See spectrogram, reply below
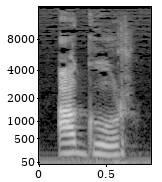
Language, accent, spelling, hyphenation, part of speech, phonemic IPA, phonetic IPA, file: Armenian, Eastern Armenian, ագուռ, ա‧գուռ, noun, /ɑˈɡur/, [ɑɡúr], Hy-ագուռ.ogg
- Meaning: 1. brick 2. diamond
